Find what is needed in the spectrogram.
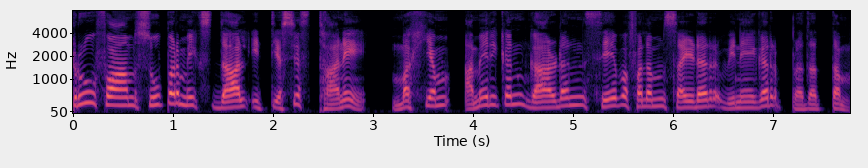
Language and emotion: Sanskrit, neutral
